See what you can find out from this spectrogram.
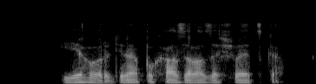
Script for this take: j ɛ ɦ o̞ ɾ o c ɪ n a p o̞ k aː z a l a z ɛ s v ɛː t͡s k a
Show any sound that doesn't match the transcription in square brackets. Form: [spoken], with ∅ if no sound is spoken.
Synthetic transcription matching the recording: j ɛ ɦ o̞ ɾ o [ɟ] ɪ n a p o̞ [x] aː z [ɛ] l a z ɛ [ʃ] v ɛː t͡s k a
